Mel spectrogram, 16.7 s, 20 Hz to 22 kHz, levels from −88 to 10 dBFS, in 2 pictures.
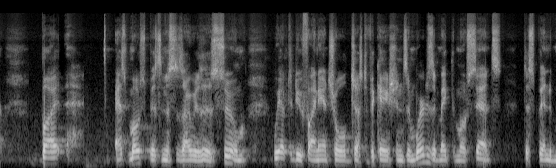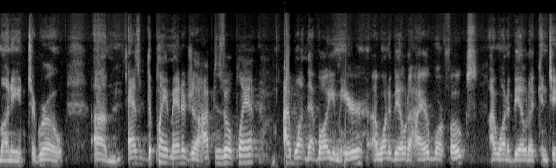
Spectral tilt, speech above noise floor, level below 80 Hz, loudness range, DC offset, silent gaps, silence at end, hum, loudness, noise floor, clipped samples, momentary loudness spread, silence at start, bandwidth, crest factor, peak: -2.5 dB/octave; 25 dB; -64 dBFS; 2 LU; under 0.1%; none; 0 s; none; -17 LUFS; -42 dBFS; under 0.1%; 7 LU; 0 s; 16 kHz; 18 dB; 0 dBFS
